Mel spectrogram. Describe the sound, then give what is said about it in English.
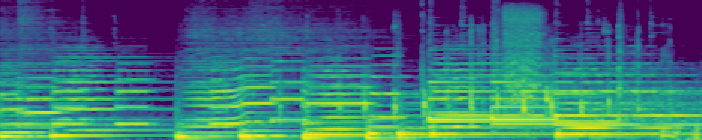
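A horse whinnies and hooves clip-clop steadily, mixed into a bright musical jingle with stepping melodic notes introducing the Horse House voicemails segment; no one speaks. “Now it's time to dip into the Horse House voicemails.”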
